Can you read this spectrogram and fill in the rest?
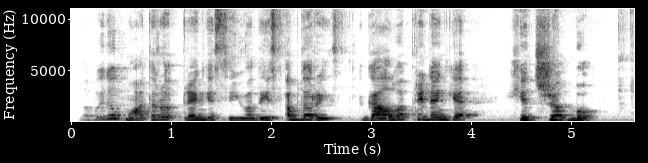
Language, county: Lithuanian, Vilnius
